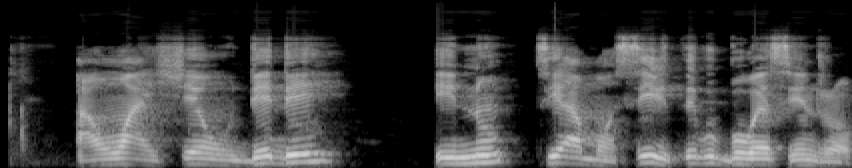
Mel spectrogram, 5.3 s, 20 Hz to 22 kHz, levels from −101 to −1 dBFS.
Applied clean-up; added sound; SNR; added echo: none; none; none; none.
